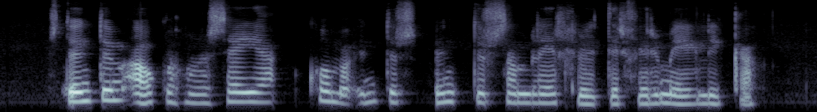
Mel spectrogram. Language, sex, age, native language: Icelandic, female, 40-49, Icelandic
